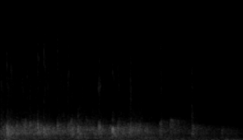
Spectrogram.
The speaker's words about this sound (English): The worship team, just give Megan and the worship team a wonderful hand clap. Praise God.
